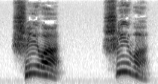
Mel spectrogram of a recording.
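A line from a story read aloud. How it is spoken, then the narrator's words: Shouting. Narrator (Russian): кричал Сагор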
